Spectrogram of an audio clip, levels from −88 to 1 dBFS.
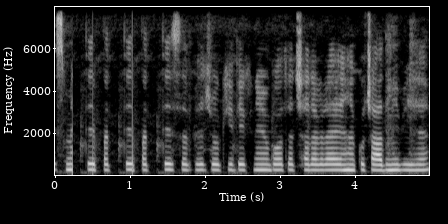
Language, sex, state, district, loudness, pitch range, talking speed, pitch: Hindi, female, Bihar, Kishanganj, -22 LUFS, 255-265 Hz, 225 wpm, 260 Hz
